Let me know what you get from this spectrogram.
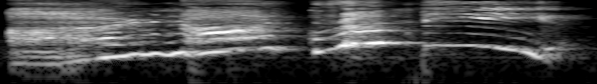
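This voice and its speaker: A woman voicing a grumpy male monkey in a picture book, stubbornly indignant, with emphatic, drawn-out protests. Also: very high-pitched, wildly swooping pitch, voice pushed up, exaggerated voice. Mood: indignant, defensive. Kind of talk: picture-book read-aloud. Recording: roomy echo, clear background noise.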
